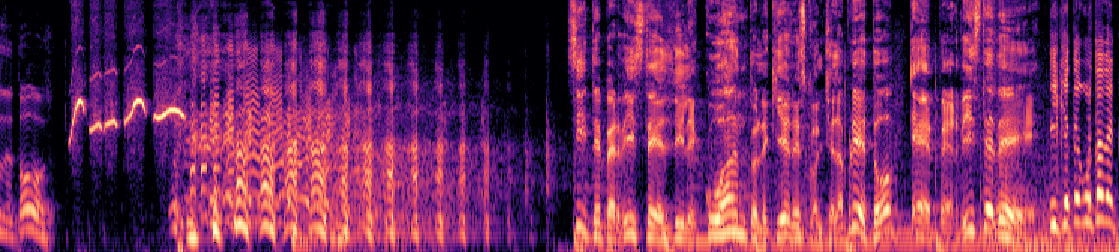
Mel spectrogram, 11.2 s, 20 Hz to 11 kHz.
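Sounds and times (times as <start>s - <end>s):
speech: 0.0s - 0.7s, 1.7s - 4.5s, 5.8s - 11.1s
family call whistle with bright rising and wavering notes: 0.7s - 1.8s
rhythmic laughter: 1.7s - 10.4s.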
